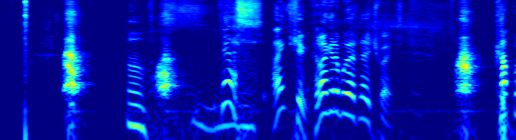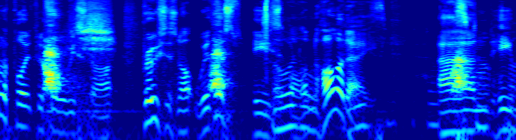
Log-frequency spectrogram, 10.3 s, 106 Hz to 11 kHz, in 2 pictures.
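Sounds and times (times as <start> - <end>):
dog barking short sharp yaps: 0.6 - 1.0, 1.6 - 1.8, 4.6 - 4.9, 5.6 - 5.9, 7.2 - 7.6
speech: 2.2 - 10.3.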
